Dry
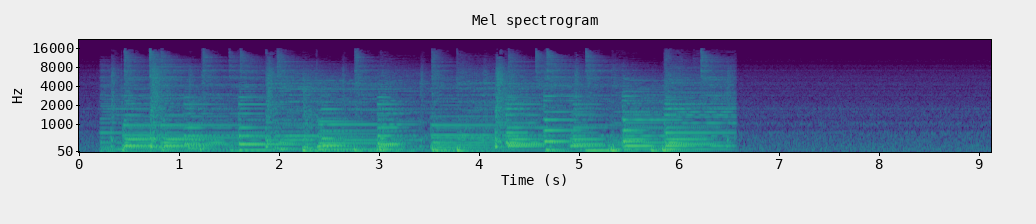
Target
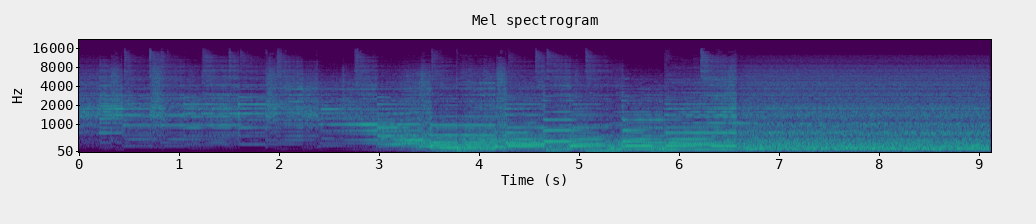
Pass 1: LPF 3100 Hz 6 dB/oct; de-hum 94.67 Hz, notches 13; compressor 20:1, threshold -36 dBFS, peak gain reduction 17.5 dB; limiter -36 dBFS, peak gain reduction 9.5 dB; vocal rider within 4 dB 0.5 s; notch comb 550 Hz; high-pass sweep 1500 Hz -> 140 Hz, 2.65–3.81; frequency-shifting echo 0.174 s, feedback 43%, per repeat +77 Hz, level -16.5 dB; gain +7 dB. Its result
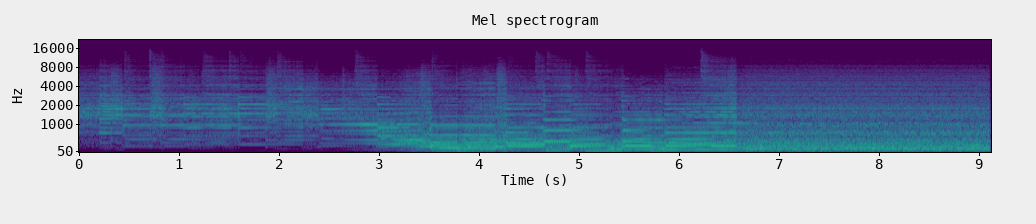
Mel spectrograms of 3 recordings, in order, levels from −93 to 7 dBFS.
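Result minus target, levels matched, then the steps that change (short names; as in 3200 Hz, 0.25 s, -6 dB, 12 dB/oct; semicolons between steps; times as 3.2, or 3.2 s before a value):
4000 Hz band -3.0 dB
remove: LPF 3100 Hz 6 dB/oct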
